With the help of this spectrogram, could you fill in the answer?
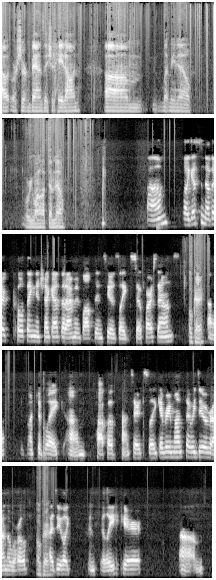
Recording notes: Apologies for the audio issues.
